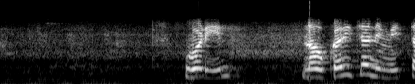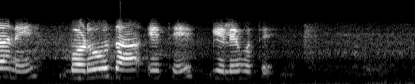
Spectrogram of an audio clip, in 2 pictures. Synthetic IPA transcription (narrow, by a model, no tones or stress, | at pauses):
ʋəɽiːl | nəʋkəɾit͡ɕjanimit̪ːane | bəɽod̪aet̪ʰeɡeleɦot̪e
